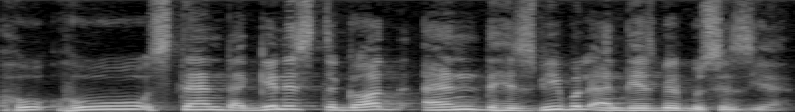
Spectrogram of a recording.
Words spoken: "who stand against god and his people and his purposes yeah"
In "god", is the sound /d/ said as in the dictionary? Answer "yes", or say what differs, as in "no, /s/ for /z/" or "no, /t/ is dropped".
yes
